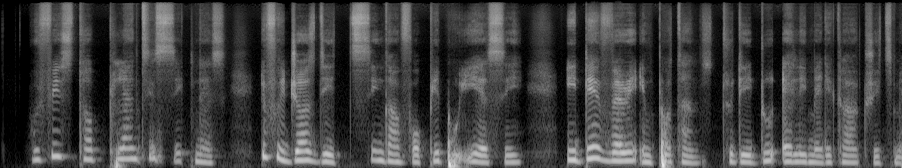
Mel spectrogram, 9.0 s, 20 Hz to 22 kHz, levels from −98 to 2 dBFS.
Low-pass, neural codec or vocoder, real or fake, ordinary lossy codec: none; autoencoder, 48 kHz, 32 numbers a frame, DAC-VAE, trained on Japanese speech; fake; none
